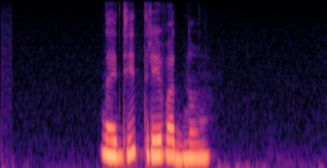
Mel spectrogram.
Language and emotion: Russian, neutral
